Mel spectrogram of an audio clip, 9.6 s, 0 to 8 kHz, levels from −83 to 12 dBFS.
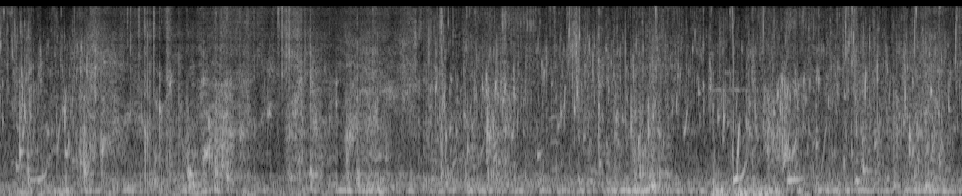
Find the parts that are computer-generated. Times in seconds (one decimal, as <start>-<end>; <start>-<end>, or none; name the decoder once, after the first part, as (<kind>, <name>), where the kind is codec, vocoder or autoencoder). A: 0.9-4.3 (codec, SNAC)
